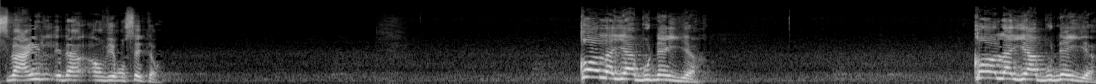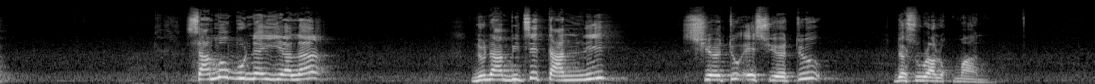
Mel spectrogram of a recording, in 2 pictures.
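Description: A man speaks through a microphone in short, sing-song phrases with pauses between them.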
